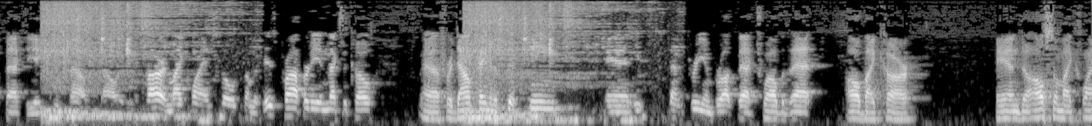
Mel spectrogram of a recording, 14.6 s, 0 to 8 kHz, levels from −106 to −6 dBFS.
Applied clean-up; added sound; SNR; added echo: classical method Wiener filter.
